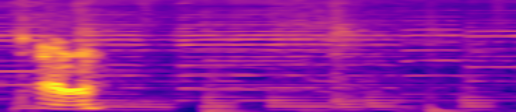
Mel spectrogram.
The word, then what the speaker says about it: Chara: but with Frisk holding Chara's main motivations and the two constantly being connected. Instantly, do you pronounce it Chara or Kara? Kara. I would say Kara because I think it's like character.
